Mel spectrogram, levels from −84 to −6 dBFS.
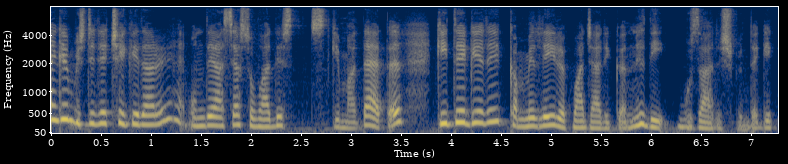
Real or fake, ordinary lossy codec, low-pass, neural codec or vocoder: fake; none; none; codec, 16 kHz, 0.5 kbps, X-Codec, HuBERT features, trained on LibriSpeech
